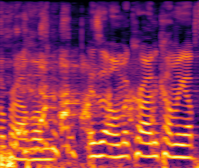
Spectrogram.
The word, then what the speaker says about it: Omicron: am I saying it right? – Yeah. – Omicron yeah.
